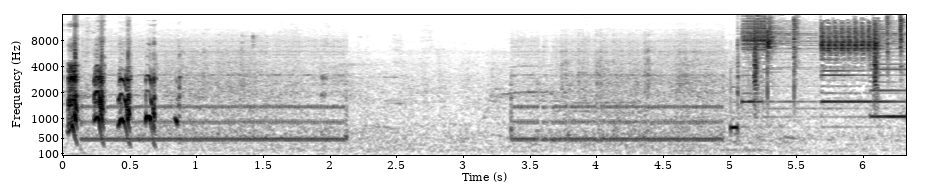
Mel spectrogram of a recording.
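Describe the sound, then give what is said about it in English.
A quick burst of phone keypad beeps, then two long steady ringback tones with a pause between them, followed by bright electronic chirps as the call connects. No one speaks. “um, answer your phone.”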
